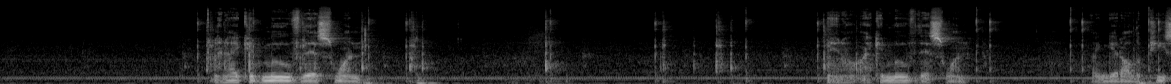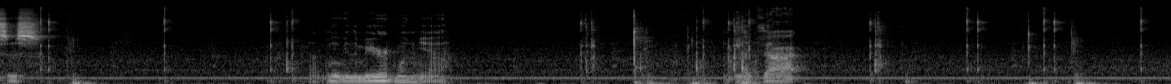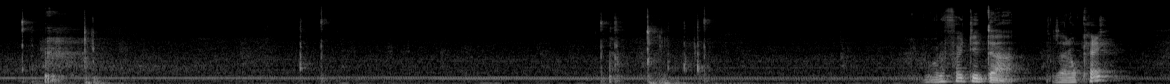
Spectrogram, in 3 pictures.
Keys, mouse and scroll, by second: 9.7-15.1 drag, 14.7-15.9 middle drag, 18.1 a, 21.3-23.6 drag, 24.3 KP_3, 28.5-29.9 middle drag, 29.9 a, 30.1 middle click, 33.0 middle click, 34.7 middle click.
